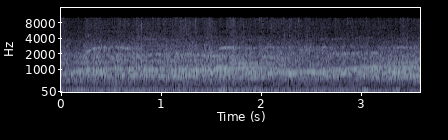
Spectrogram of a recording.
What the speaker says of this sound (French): tout le monde applaudit parce que vous chantez bien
